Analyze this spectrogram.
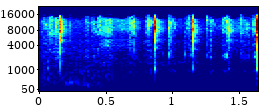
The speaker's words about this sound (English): Can I cut your bangs? Yeah, cut your bangs out and then make you have a fringe.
